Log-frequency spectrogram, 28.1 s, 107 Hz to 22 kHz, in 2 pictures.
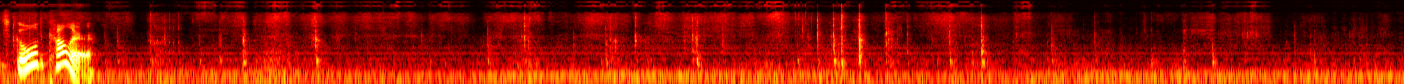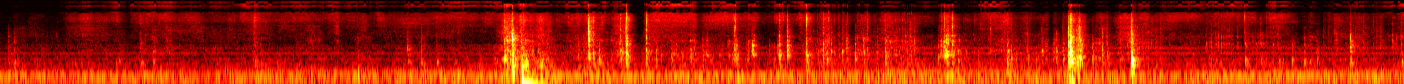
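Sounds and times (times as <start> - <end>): steady low hum: 19.1 - 20.0.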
